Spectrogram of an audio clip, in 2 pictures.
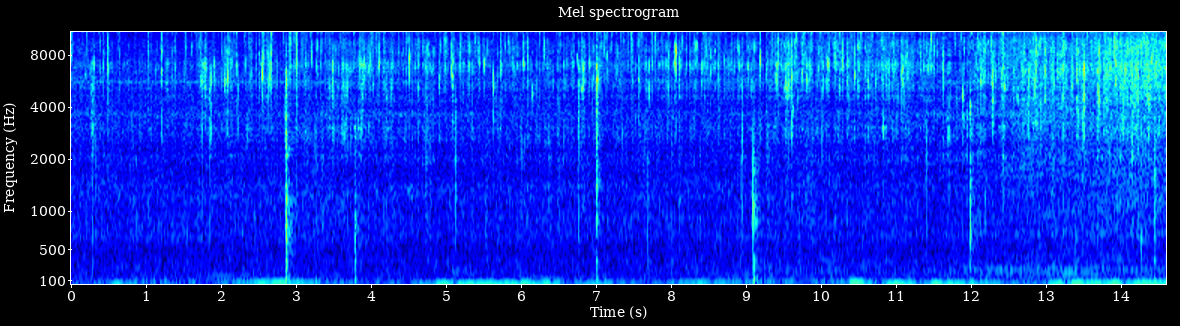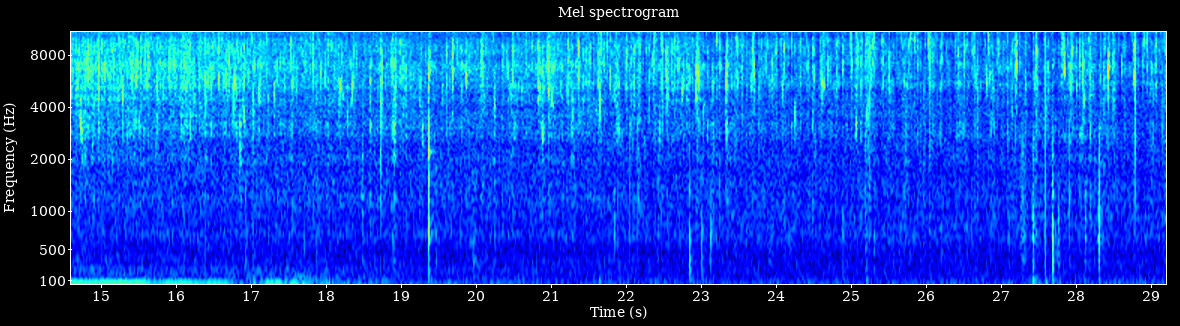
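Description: Kokoreç-filled yufka börek deep-frying in a pan of hot oil: a steady crackling sizzle with scattered sharp pops, swelling louder about halfway through.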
